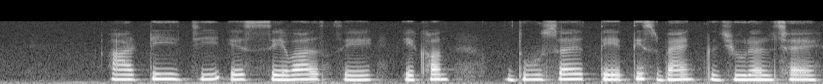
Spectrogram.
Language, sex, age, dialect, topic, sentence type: Maithili, female, 25-30, Eastern / Thethi, banking, statement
